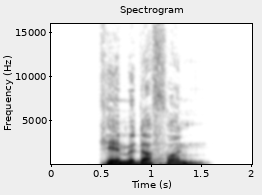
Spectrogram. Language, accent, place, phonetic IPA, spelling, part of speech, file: German, Germany, Berlin, [ˌkɛːmə daˈfɔn], käme davon, verb, De-käme davon.ogg
- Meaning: first/third-person singular subjunctive II of davonkommen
